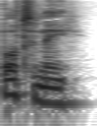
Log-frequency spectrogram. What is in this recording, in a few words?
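"botany", British English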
